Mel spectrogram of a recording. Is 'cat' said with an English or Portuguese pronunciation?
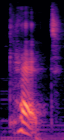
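English. It is said with an English vowel sound. The speaker calls it right. "E a gente fala cat"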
